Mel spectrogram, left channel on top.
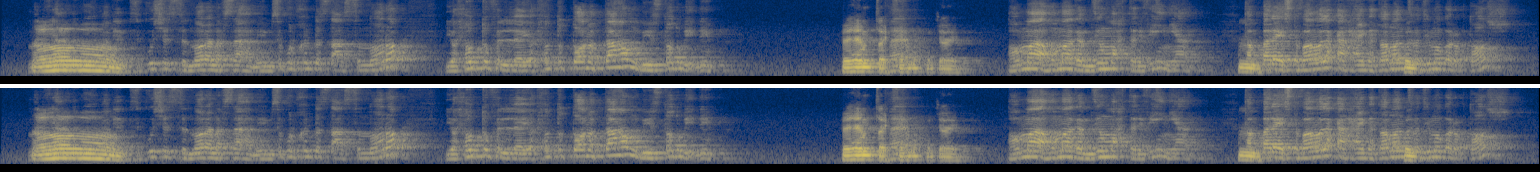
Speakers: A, on the left; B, on the right.
A: ما
B: اه
A: بيعملوش ما بيمسكوش السنارة نفسها بيمسكوا الخيط بس بتاع السنارة يحطوا في ال... يحطوا الطعم بتاعهم وبيصطادوا بإيديهم
B: فهمتك
A: فاهم
B: فهمتك ايوه
A: هما هما جامدين هما محترفين يعني
B: امم
A: طب بلاش طب انا اقول لك على حاجة طالما انت
B: قول
A: دي ما جربتهاش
